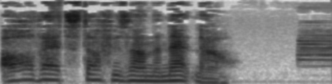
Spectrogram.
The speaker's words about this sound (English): What is that? That's my phone.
